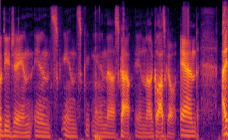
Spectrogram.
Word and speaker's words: Glasgow: in relationship to Glasgow they go all mate it's Glasgow I was like oh excuse me it's glasgow glasgow glasgow and so from that point on I've never forgotten glasgow glasgow it's pronounced glasgow and bro that has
